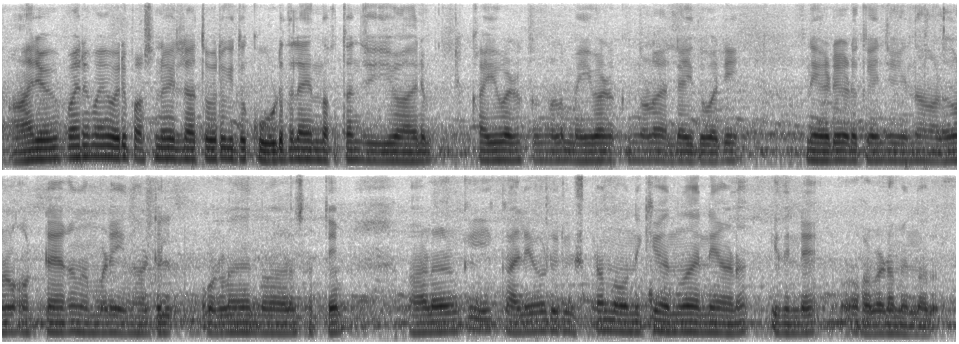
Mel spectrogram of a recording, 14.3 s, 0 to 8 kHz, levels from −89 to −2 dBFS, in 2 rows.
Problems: none marked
